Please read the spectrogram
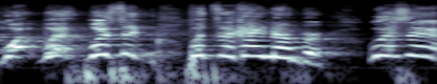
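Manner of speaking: high, loud, frantic pleading; a mock panicked locksmith begging; imitating a frantic locksmith begging for the number; stressed guy. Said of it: "that guy's stressed".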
